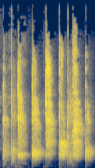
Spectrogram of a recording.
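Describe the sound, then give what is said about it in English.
Hands clap on the offbeat in a steady rhythm, about eight sharp claps in under two seconds, fairly loud with no one talking over them. “Can I join in on the clap on the offbeat?”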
